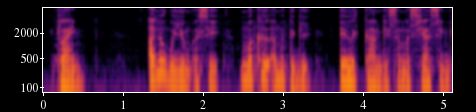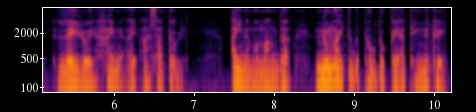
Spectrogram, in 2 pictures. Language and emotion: Manipuri, fearful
